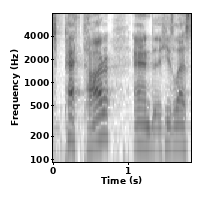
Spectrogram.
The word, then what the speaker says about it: Petar: to pronounce his name so it's not pitar it's not peter it's pethar and his last name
